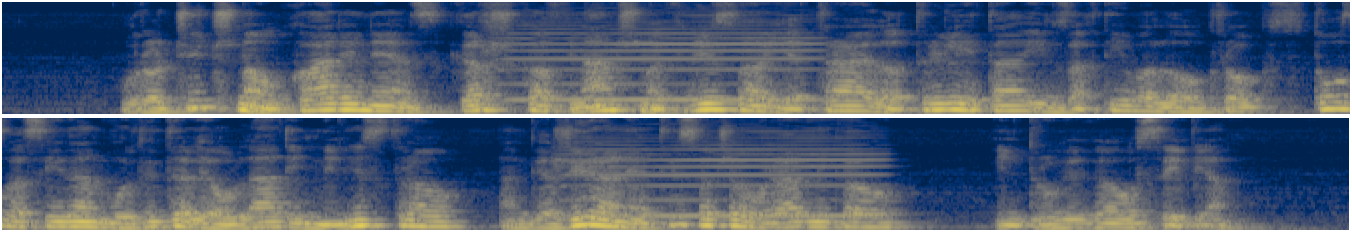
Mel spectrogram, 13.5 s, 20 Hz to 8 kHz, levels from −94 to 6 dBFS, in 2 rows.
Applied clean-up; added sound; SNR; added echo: none; Bowed string instrument; 17 dB; reverberation time 0.3 s.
